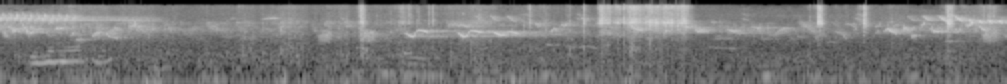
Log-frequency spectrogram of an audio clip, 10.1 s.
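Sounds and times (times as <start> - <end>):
small birds chirping: 0.0 - 10.0
dry rustling hiss: 2.2 - 7.2.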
